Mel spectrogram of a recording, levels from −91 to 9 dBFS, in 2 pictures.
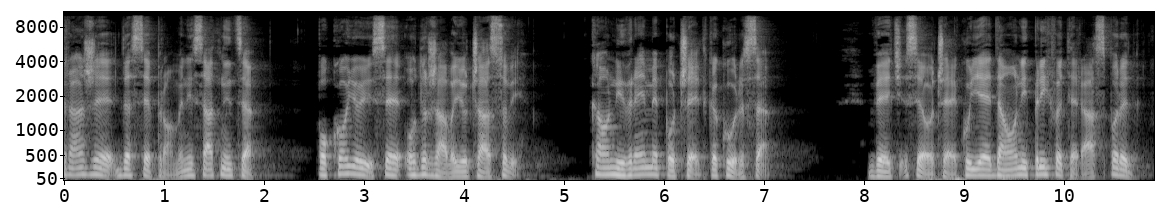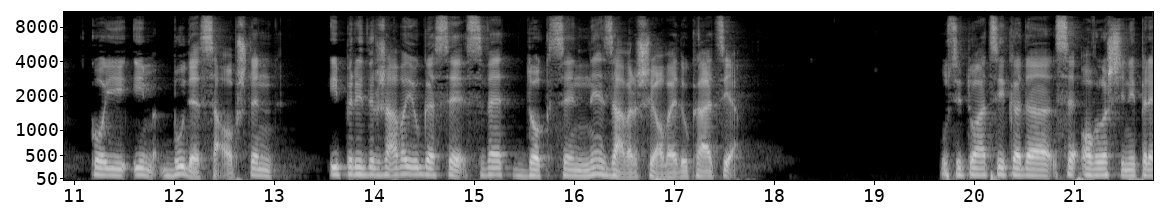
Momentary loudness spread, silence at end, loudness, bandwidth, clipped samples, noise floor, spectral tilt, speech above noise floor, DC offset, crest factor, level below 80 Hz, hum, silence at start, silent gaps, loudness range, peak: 6 LU; 0 s; -18 LUFS; 10.5 kHz; under 0.1%; -88 dBFS; -4.5 dB/octave; 70 dB; under 0.1%; 16 dB; -44 dBFS; none; 0 s; none; 2 LU; -2 dBFS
